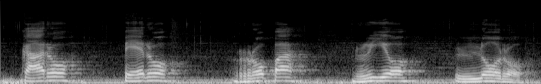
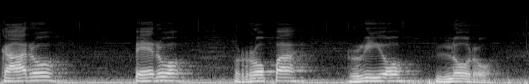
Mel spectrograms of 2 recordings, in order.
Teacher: single R's are pronounced normally like the English R's, but you roll your tongue a little more than we roll them in the English language.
